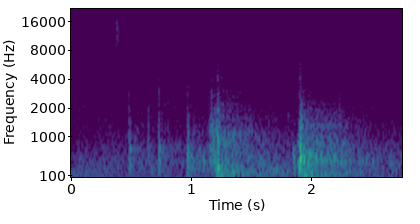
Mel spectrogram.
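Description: A few light metallic clicks and taps, then two heavy clunks with a brief ringing tail as the door of a police holding cell is unlocked. No one speaks.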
